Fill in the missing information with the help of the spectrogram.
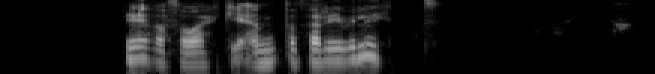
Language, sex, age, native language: Icelandic, female, 30-39, Icelandic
